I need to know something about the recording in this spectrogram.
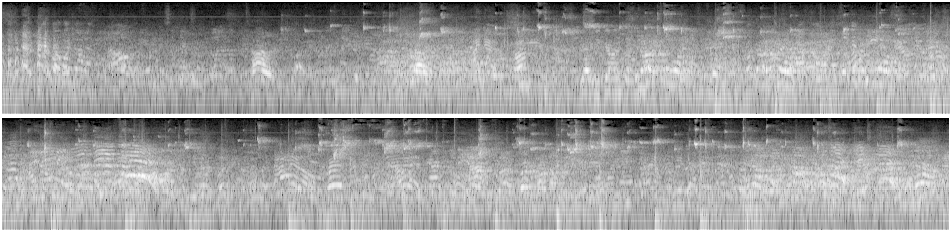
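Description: A crowd chatters and cheers throughout a large echoing gym.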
